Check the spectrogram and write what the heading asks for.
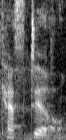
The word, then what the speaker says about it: Castile: Castile.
